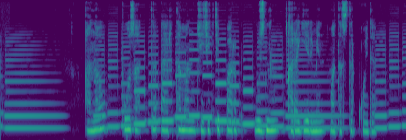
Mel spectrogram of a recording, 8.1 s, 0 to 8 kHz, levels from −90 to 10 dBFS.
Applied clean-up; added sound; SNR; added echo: none; Wind instrument, woodwind instrument; 7 dB; none.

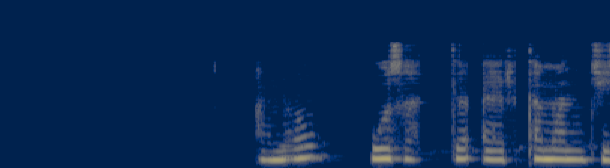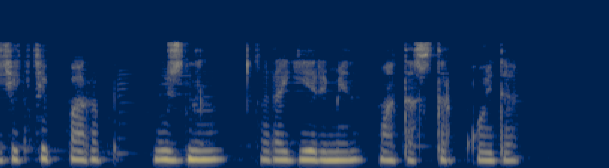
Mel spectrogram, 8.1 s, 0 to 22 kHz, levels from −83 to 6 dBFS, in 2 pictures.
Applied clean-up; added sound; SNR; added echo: neural mask model DeepFilterNet 3.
